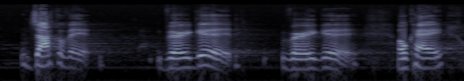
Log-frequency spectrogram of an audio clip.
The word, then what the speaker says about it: Jochebed: Jochebed.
